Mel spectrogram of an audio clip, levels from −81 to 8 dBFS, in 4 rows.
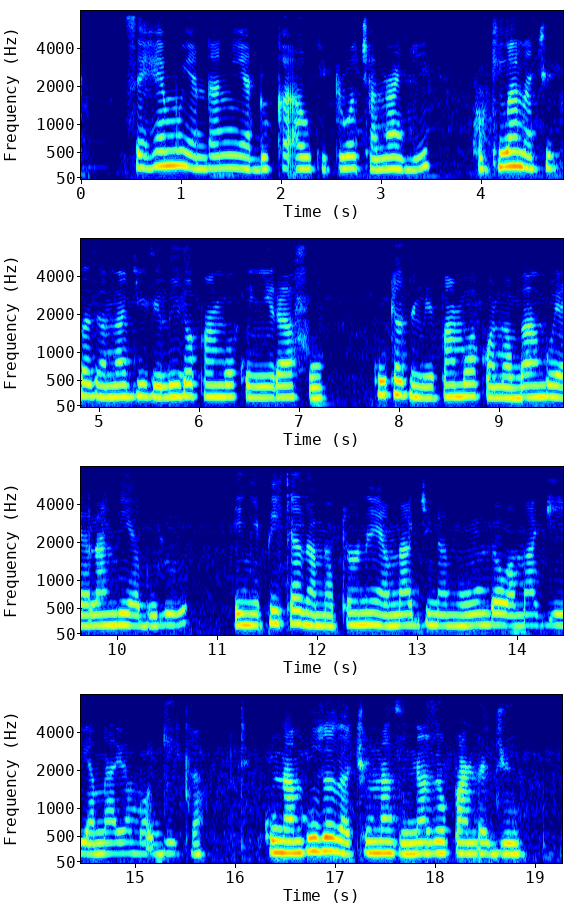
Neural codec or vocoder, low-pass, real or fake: codec, 16 kHz, 4 kbps, X-Codec, HuBERT features, trained on balanced general audio; 7.2 kHz; fake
